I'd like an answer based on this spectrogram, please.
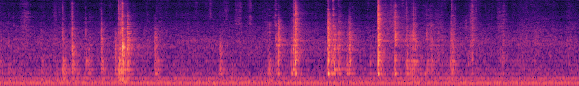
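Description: Scattered light clicks and taps of a hand tool and metal parts as a bar is fitted back in place, irregular and a few a second at most, over a steady low hum.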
